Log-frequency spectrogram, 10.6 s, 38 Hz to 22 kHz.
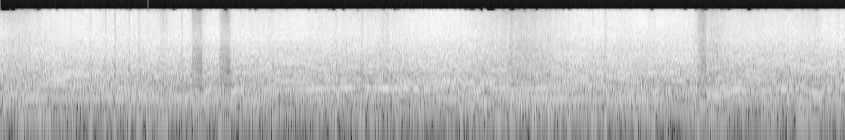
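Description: Supercharged 540 big-block V8 with a 14/71 blower and methanol injection, revving hard through a burnout with the rear tyres spinning. The revs dip briefly three times, twice in quick succession early on and once near the end.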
